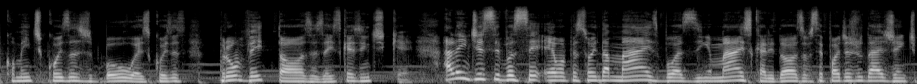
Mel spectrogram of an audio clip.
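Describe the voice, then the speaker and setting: A man from Brazil co-hosting a music podcast, playful and laughing as he chats and wraps up. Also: on the high side. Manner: playful, laughing, drawn-out sign-off. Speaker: podcast co-host. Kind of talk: casual chat.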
